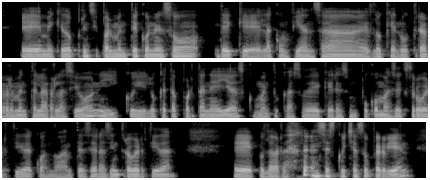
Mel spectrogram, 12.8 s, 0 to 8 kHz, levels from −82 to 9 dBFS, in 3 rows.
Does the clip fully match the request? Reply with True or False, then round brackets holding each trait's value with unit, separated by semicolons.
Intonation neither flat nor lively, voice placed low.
False (1.7 semitones; 100 Hz)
